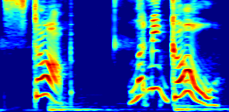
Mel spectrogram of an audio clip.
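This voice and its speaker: A woman's voice: very high voice, huge pitch swings, extremely slow, full character voice. A woman voicing a sweet, earnest young girl in love in a cartoon. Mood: alarmed.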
